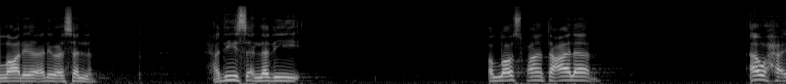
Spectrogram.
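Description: A middle-aged man speaks calmly and deliberately into a close microphone, with pauses between phrases.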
